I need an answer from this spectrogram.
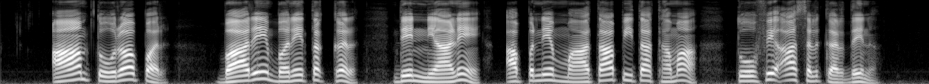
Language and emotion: Dogri, neutral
